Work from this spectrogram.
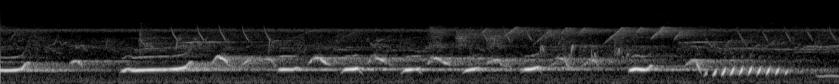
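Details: Pileated gibbons (Hylobates pileatus) in Khao Yai National Park, Thailand, sing pure, whooping low-high notes that swoop up and down, ending in a fast bubbling trill; this song is often given by males.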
